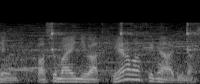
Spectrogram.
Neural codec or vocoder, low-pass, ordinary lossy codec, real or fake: none; 7.2 kHz; Opus, 64 kbps; real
